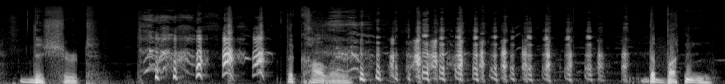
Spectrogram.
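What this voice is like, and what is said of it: Robert Pinsky impression, slow deliberate reading. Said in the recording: “Here's my Robert Pinsky impression ... The guy is literally the voice of God.”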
